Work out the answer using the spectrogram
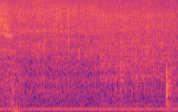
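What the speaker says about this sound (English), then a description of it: "while that beef's cooking" Minced beef sizzles steadily in a pan, one of two pans holding about two kilos of mince being cooked for meal prep; a constant close frying hiss with faint clinks and no talking.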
